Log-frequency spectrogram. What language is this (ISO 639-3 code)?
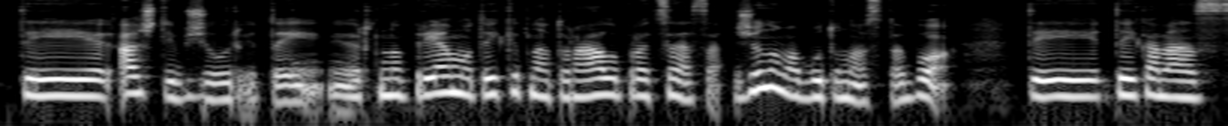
lit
